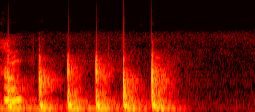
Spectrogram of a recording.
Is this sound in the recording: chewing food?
no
